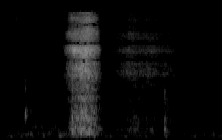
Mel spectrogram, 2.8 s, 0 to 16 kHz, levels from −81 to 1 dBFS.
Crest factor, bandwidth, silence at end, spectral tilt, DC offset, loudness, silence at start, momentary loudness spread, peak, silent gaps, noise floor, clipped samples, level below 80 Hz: 24 dB; 12 kHz; 1.1 s; 1 dB/octave; under 0.1%; -32 LUFS; 0.8 s; 26 LU; -16 dBFS; none; -78 dBFS; under 0.1%; under -90 dBFS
